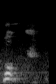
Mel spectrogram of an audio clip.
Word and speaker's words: book: Don't again don't don't be uh fooled by the spelling, right? It has double O. I know double O is also used to indicate longer oo sounds in certain other words but here it is a short oo sounds right.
